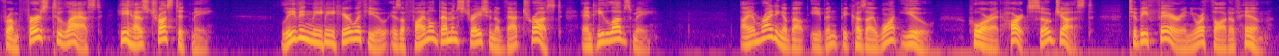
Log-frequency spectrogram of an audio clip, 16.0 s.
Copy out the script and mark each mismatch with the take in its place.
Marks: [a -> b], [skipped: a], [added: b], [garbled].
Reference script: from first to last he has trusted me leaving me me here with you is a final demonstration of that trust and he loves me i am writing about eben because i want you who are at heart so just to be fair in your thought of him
from first to last he has trusted me leaving me me here with you is a final demonstration of that trust and he loves me i am writing about eben because i want you who are at heart so just to be fair in your thought of him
